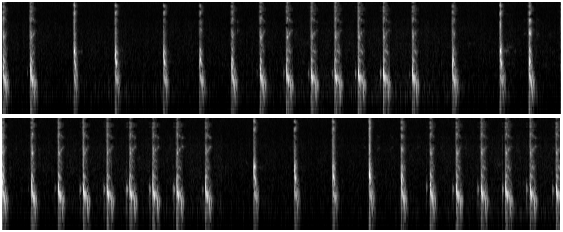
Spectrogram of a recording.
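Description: A bird gives short, sharp calls over and over.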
